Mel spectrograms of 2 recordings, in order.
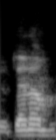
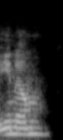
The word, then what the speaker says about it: duodenum: just talked about the duodenum now I pronounced that way I've had instructors and my schooling called the denim I've also heard it called the duodenum this is a shortish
